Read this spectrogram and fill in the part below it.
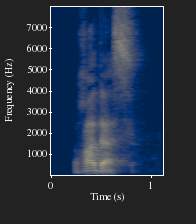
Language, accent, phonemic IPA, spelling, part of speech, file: French, France, /ʁa.das/, radasse, noun, LL-Q150 (fra)-radasse.wav
- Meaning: slut, prostitute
